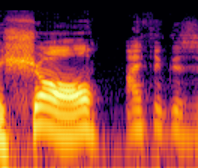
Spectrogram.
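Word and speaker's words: Schaal: johnny galicki followed by shawl is it shaw yup kristen i always feel the need to mispronounce because there's a double a like i should be saying kristen shale nope you gotta write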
